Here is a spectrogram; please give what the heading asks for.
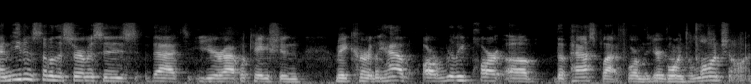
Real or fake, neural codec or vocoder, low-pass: fake; vocoder, 44.1 kHz, 128 mel bands, Pupu-Vocoder; 7.2 kHz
